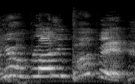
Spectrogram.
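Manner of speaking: a high, laughing mock of Spike. Spike jeers at Angel the puppet, high and laughing. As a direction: crack up while jeering like Spike. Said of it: "Spike is like".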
